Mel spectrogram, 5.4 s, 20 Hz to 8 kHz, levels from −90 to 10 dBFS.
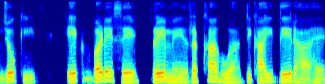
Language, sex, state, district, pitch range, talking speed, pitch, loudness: Hindi, male, Bihar, Gopalganj, 110-140 Hz, 145 wpm, 125 Hz, -23 LUFS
